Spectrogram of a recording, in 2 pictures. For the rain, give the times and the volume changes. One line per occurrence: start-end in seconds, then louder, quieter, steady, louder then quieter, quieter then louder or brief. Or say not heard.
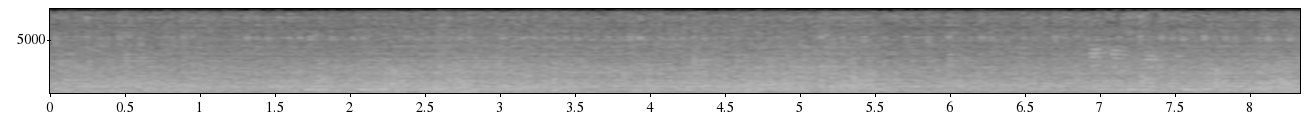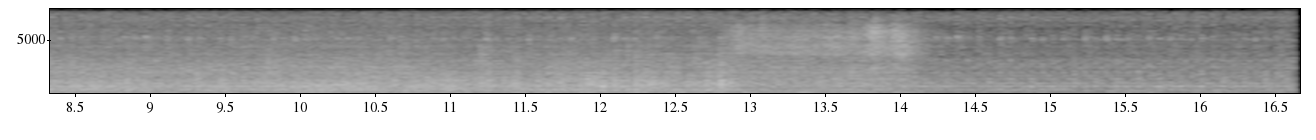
0.0-14.2 steady.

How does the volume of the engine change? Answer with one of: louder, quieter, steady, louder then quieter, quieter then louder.
steady.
